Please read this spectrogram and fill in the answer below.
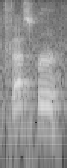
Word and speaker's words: VSEPR: thing you're probably wondering is why is VSEPR pronounced Vesper as you try to pronounce it the way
